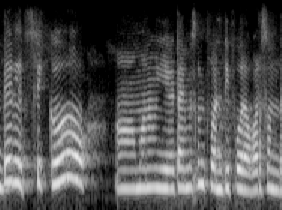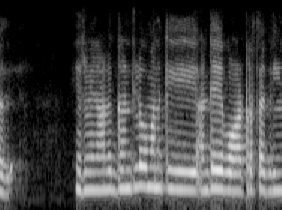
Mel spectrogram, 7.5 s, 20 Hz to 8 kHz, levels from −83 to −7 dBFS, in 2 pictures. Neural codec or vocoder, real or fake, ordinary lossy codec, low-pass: none; real; Opus, 16 kbps; 7.2 kHz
